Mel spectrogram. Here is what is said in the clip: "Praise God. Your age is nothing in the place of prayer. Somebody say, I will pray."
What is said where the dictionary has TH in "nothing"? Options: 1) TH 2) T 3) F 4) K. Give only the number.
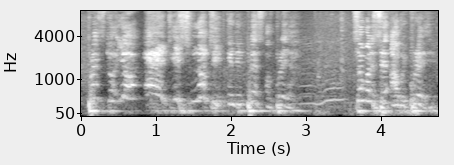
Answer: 2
